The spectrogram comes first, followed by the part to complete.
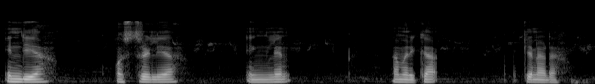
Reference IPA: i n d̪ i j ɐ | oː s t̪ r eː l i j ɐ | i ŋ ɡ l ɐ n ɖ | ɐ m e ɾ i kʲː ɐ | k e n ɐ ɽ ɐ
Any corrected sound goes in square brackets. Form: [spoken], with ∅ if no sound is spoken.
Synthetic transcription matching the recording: i n d̪ i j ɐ | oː s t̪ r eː l i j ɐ | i ŋ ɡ l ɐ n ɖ | ɐ m e ɾ i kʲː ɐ | k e n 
